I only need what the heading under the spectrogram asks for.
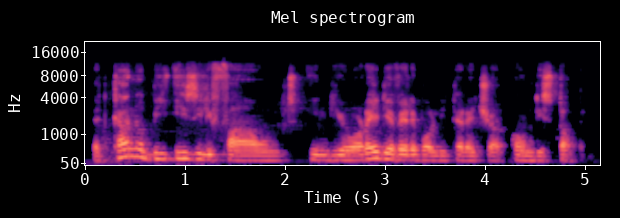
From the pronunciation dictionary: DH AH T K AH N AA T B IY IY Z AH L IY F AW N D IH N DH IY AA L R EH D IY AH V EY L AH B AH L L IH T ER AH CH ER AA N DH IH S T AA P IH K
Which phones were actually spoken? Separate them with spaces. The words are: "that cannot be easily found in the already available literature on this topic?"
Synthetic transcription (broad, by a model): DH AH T K AH N AA T B IY IY Z AH L IY F AW N D IH N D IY AA L R EH D IY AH V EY L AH B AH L L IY T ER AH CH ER AA N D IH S T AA P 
